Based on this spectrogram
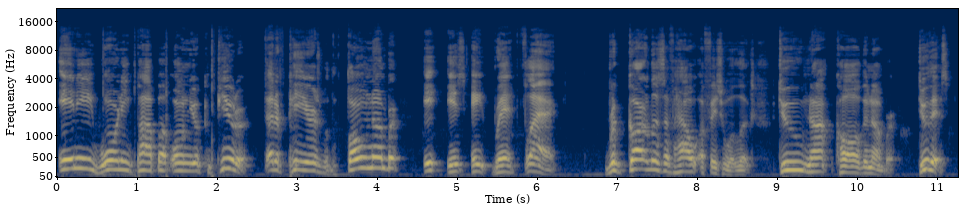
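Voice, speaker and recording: This middle-aged American expert host speaks in a high voice with a darkish tone, lively intonation, and a moderate pace. His explainer commentary is forceful and teaching-focused, with important warnings said more than once.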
